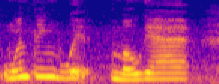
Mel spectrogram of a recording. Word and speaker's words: MOGAD: So, but I feel like one thing with MOGAD, or they call it MOG, but it's spelled MOGAD, is that you have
